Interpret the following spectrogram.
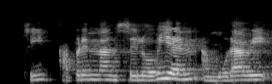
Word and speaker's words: Hammurabi: aprendan se lo bien amurabi se escribe raro hammurabi no era una ciudad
